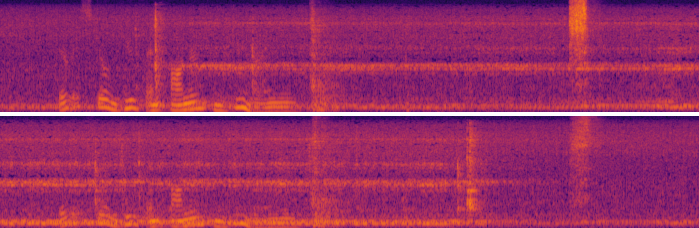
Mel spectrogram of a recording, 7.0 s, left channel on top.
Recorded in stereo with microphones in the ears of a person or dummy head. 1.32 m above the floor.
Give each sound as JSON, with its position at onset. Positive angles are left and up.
{"t": 0.6, "sound": "a man speaking", "side_deg": 75, "distance_m": 0.7}
{"t": 3.1, "sound": "a microwave", "side_deg": 75, "distance_m": 7.0}
{"t": 5.7, "sound": "tearing paper", "side_deg": 65, "distance_m": 0.8}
